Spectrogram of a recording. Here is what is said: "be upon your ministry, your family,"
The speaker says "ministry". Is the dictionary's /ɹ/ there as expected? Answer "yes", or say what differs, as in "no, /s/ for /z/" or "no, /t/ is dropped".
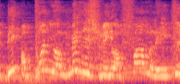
yes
